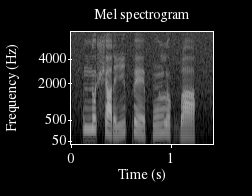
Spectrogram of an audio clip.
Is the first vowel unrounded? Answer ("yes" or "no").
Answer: no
